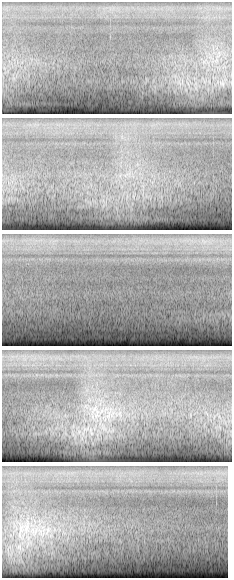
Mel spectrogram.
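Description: A steam locomotive hisses steadily.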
